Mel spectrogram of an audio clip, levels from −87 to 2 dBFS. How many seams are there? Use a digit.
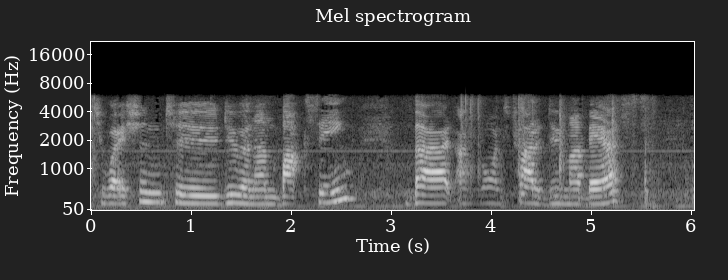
0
